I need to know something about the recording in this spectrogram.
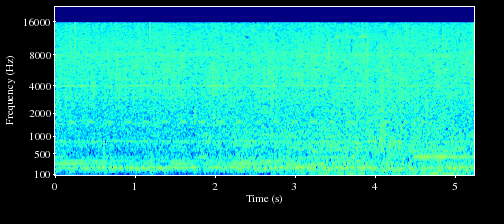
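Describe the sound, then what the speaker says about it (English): Steady rain hisses and patters continuously in the video game Cyberpunk 2077, with a low rumble underneath and no voices. "Oh, it's raining."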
